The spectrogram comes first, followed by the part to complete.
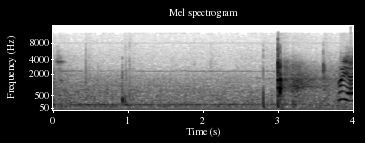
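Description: A wooden baseball bat cracks once against a pitched ball about three seconds in, hitting a ground ball. A steady hiss and low hum from the old film soundtrack lie underneath.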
